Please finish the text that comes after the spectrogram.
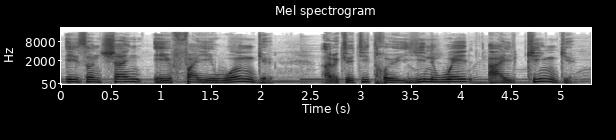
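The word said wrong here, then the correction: Ai Qing (爱情): Est-ce que je le prononce bien? – Oui, presque. Yin Wei Ai Qing.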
